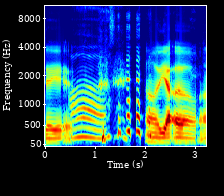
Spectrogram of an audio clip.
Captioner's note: both laugh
